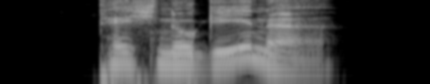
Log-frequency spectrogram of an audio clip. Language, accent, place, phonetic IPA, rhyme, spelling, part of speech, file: German, Germany, Berlin, [tɛçnoˈɡeːnə], -eːnə, technogene, adjective, De-technogene.ogg
- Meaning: inflection of technogen: 1. strong/mixed nominative/accusative feminine singular 2. strong nominative/accusative plural 3. weak nominative all-gender singular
